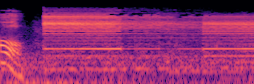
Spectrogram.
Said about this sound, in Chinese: 机械人 B B 发出警报声啦！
